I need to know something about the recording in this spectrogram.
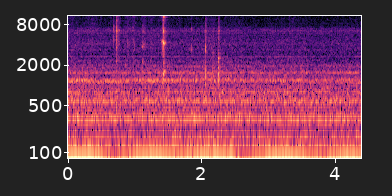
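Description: Steady low background hum with a few faint, light clicks in the first half, from small plastic diamond-painting drill containers being handled and set down.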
